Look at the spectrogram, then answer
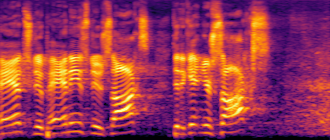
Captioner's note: audience laughing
